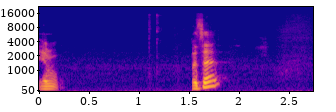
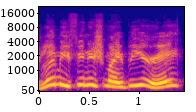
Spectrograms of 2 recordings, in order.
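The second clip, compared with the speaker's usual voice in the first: high, loud northwoods barfly holler; imitated shout from across the bar; Ricky; 12 semitones higher, 6 dB louder than usual. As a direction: protest like a drinker robbed of a pint. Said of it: "I heard Ricky behind me go".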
